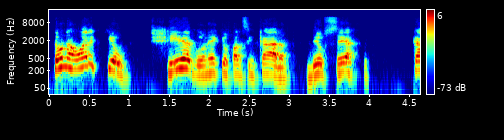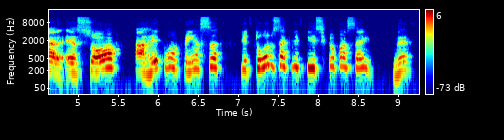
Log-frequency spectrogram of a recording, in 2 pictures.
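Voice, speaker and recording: The speaker is a Brazilian man, a digital entrepreneur on a podcast, whose high-pitched, expressive voice keeps a moderate pace with no echo. His talk is a casual, slangy interview exchange, earnest and emphatic, with phrases repeated for emphasis.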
